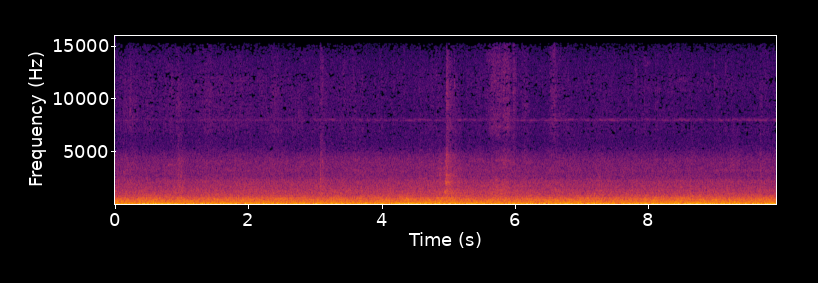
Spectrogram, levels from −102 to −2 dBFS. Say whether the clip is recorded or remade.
recorded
